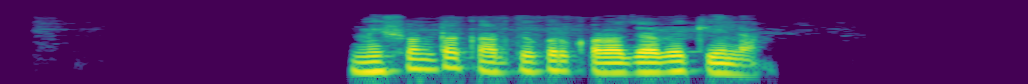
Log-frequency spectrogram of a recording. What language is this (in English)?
Bangla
